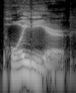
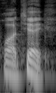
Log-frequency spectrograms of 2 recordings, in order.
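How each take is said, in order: First: The name is said with English sounds. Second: The name is said with French sounds. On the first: The name would have come from early English speakers. "it would be like Poitier or something like that" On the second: The name came from French. "not Poitier"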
